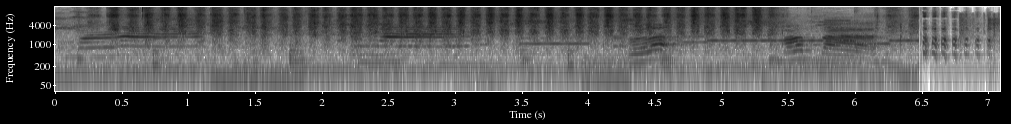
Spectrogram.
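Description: Sandpaper rubbed by hand over a coconut's shell in quick back-and-forth strokes, a fast even rasping that stops after about six and a half seconds.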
